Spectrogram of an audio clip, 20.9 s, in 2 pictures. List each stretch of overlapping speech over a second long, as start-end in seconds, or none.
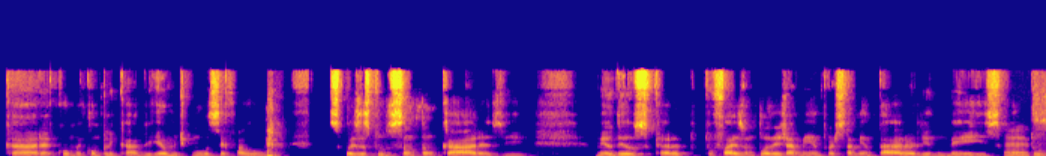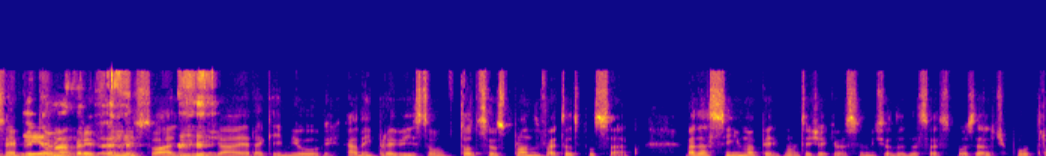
10.0-11.3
